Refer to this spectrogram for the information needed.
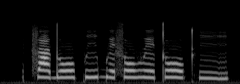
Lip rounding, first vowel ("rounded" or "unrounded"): unrounded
